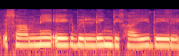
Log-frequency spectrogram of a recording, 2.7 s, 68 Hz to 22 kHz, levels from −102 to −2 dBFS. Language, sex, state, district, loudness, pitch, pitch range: Hindi, female, Haryana, Rohtak, -13 LUFS, 215 Hz, 205-220 Hz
